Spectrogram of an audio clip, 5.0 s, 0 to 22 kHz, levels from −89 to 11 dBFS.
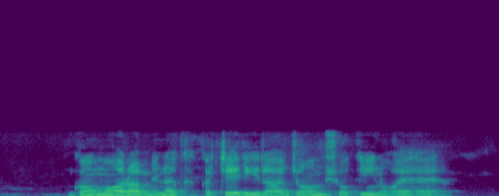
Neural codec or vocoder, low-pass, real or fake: codec, 16 kHz, 6 kbps, DAC; 7.2 kHz; fake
